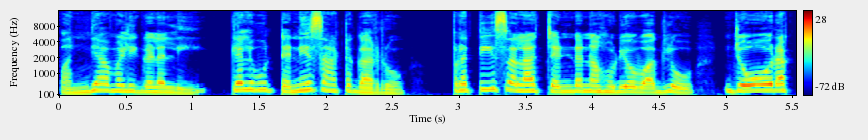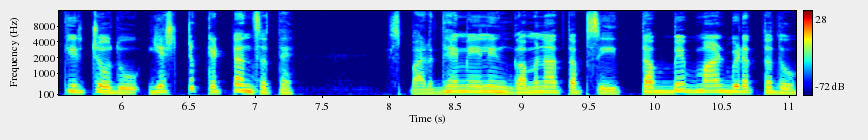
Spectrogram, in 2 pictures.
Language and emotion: Kannada, disgusted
